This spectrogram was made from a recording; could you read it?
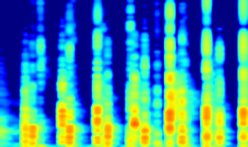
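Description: A short round of applause from just a few people: sharp, steady hand claps in a quick, fairly even rhythm, with no voices over them.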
